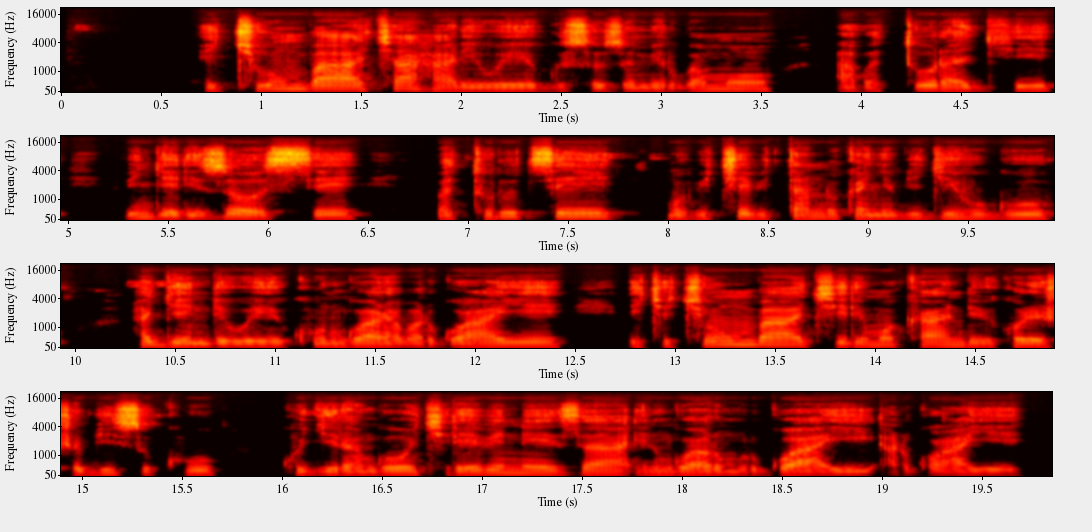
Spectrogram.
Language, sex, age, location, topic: Kinyarwanda, male, 18-24, Kigali, health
